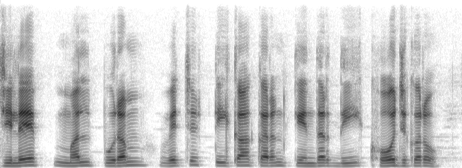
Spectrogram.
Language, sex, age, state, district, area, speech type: Punjabi, male, 18-30, Punjab, Jalandhar, urban, read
